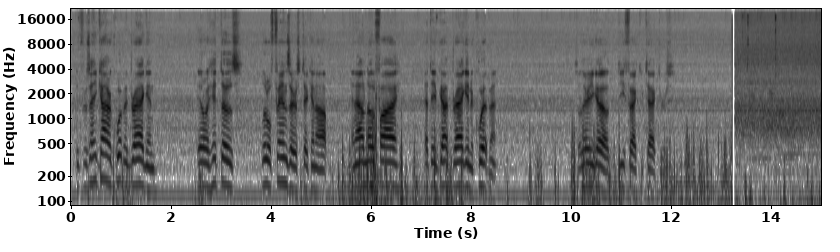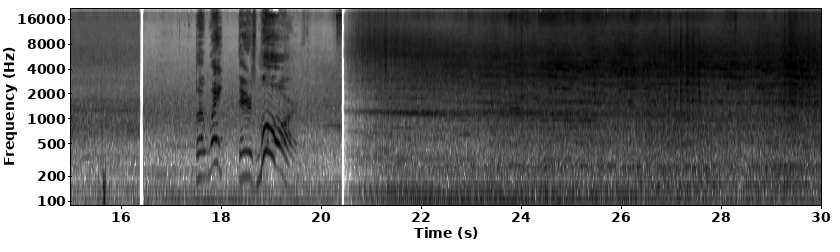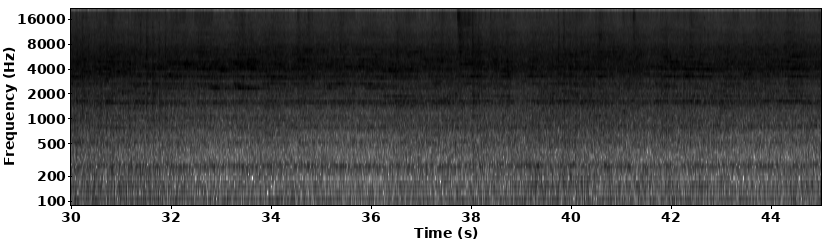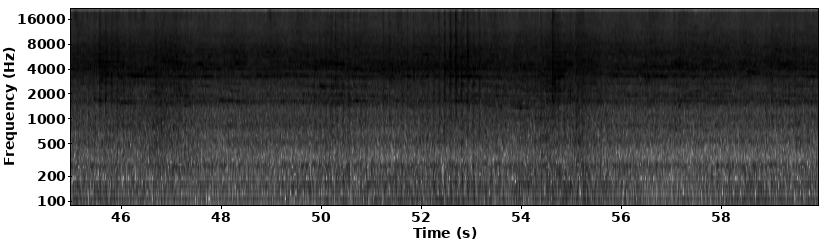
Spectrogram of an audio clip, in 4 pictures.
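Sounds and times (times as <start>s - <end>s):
train wheels rushing on rail: 20.5s - 59.9s.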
